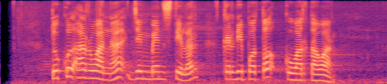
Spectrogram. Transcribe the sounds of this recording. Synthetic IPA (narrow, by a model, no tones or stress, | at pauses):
t̪ukularwanad͡ʒɨŋbɛnst̪ilərkɨrdipɔt̪ɔkuwart̪awan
